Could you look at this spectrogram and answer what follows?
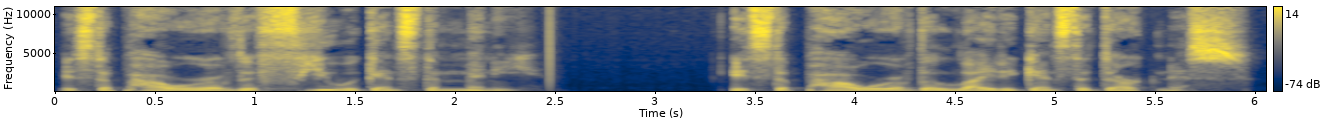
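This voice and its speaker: A man speaking as a rabbi on radio, in a dramatic, inspirational storytelling style, deliberate and emphatic. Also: medium pitch, steady tone, mellow. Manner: deliberate, emphatic, repeats phrases for effect.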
